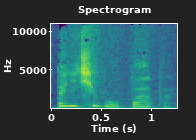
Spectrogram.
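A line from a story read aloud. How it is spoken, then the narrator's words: Gentle, affectionate speech. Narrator (Russian): ласково сказала Элси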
